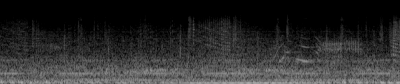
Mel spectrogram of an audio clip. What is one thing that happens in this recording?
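Steam hisses from vents.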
